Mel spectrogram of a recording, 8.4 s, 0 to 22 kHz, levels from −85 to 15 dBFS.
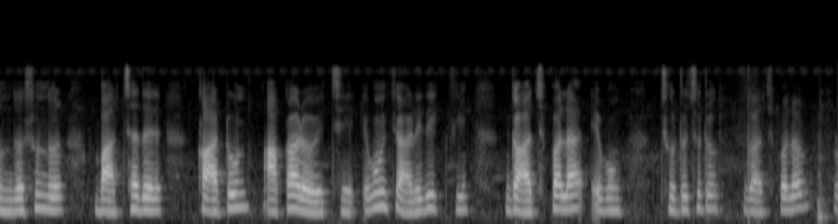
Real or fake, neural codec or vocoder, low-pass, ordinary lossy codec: real; none; 7.2 kHz; none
